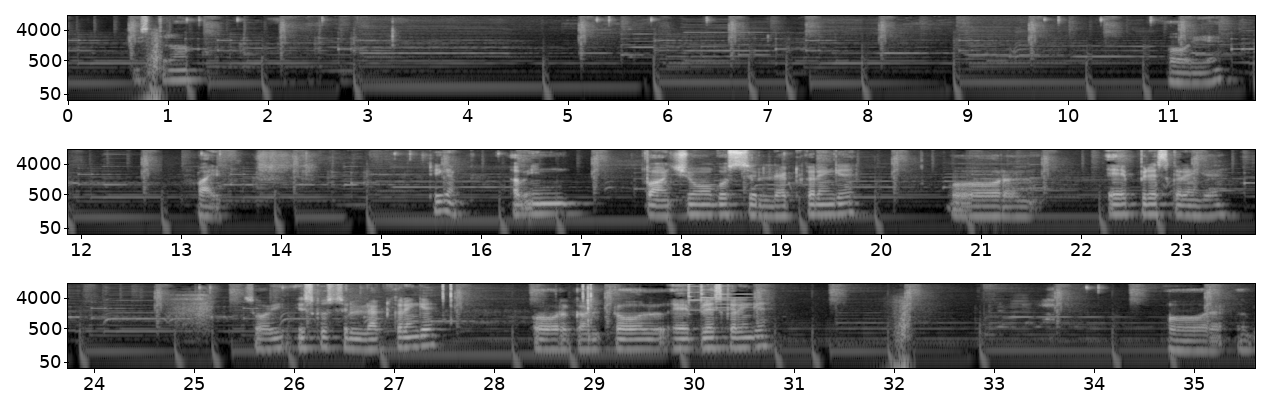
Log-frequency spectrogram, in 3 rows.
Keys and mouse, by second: 2.7 click, 3.8 e, 6.9 click, 7.8 e, 11.1 click, 12.3 e, 15.9 click, 17.0-18.4 drag, 19.8 shift+click, 26.6 click, 30.6 ctrl+a.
